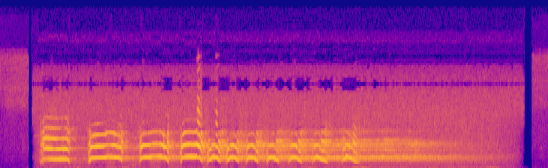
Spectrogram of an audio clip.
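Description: A person imitates a seagull cry with a series of loud nasal honking calls, several drawn-out squawks followed by a quick run of shorter yelps that trail off into a fading tail.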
